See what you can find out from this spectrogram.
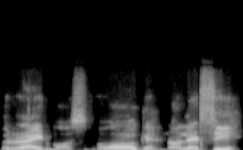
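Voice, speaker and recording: A programming instructor with a Telugu Indian accent teaches a live class in an informal technical lecture, repeating phrases and frequently quizzing his listeners. His medium-pitched voice is slow, a bit bright, with vocal fry, in a dry recording.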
